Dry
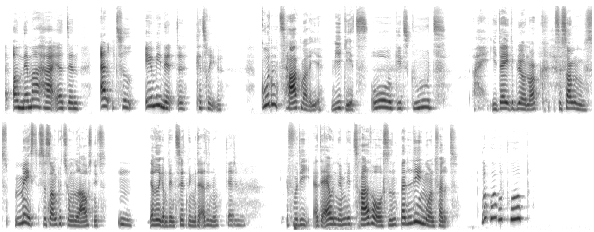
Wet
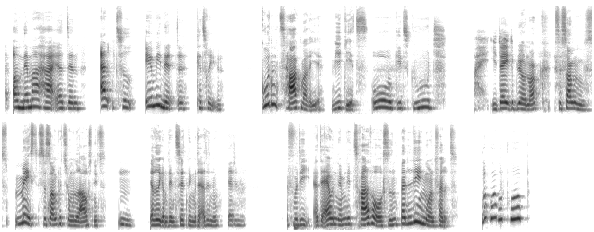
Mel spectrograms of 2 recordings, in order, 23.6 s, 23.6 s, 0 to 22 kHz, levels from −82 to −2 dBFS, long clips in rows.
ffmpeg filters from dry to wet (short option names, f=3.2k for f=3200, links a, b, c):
-filter_complex "[0:a]asettb=1/sr,asplit=3[a][b][c];[a]atrim=end=8.534[d];[b]atrim=start=8.53:end=10.22,asetpts=PTS-STARTPTS,afade=t=in:d=0.004:c=qsin,afade=t=out:st=1.686:d=0.004:c=qsin,lowpass=f=5.3k:t=q:w=6.1[e];[c]atrim=start=10.216[f];[d][e]acrossfade=d=0.004:c1=hsin:c2=qsin[g];[g][f]acrossfade=d=0.004:c1=qsin:c2=hsin,bandreject=f=50:t=h:w=6,bandreject=f=100:t=h:w=6,bandreject=f=150:t=h:w=6,bandreject=f=200:t=h:w=6,agate=range=-22dB:threshold=-44dB:ratio=16:detection=peak,equalizer=f=630:t=o:w=0.33:g=-5,equalizer=f=4k:t=o:w=0.33:g=-8,equalizer=f=10k:t=o:w=0.33:g=-7"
